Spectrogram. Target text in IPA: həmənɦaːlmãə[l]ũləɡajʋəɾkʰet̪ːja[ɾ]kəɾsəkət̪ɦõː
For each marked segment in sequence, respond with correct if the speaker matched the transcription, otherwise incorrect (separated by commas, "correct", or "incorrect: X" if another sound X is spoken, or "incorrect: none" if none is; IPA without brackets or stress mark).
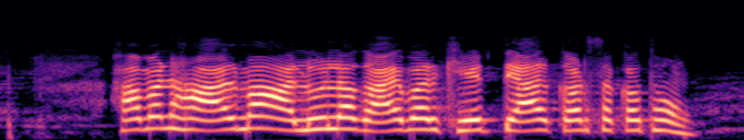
correct, correct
